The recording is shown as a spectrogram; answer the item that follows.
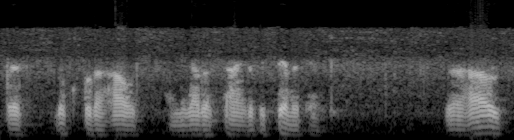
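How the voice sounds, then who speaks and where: A sinister horror-tale host. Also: male voice, a bass voice, steady tone. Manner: slow, insinuating, mock-sympathetic. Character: sinister, calm male host of horror tales. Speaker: storyteller host of the show. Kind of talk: 1940s radio acting. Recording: tinny old radio transcription, faint hiss.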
